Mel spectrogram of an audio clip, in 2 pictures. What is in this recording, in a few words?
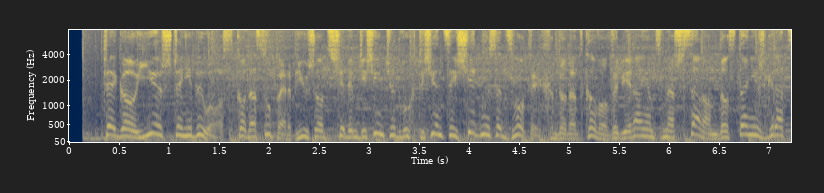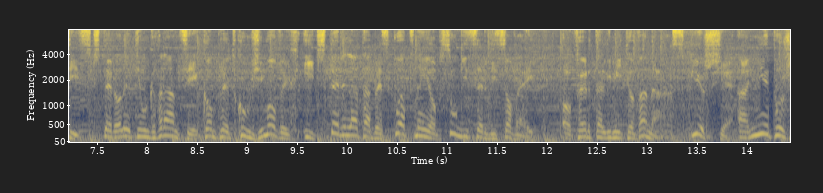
Male VO Commercial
